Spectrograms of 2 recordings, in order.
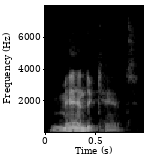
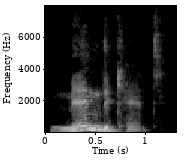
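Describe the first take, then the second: First: Mandicant said with an a, as in man-dicant; first wrong try, mandicant with a flat a sound; misread mandicant. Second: Mendicant said slowly, MEN-di-cant, with an e; corrected Mendicant. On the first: Reader stumbles on the word, saying mandicant. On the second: Reader corrects the word, slowly saying Mendicant. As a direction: carefully sound out Mendicant, syllable by syllable. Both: Shown as a demonstration.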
